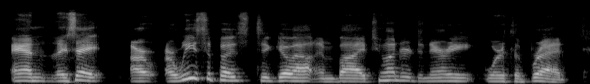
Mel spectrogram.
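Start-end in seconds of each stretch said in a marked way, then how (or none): none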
